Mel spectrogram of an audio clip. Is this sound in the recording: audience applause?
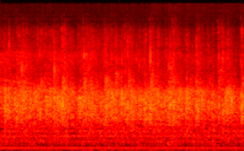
yes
